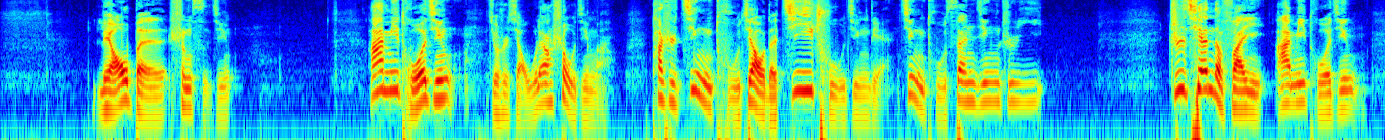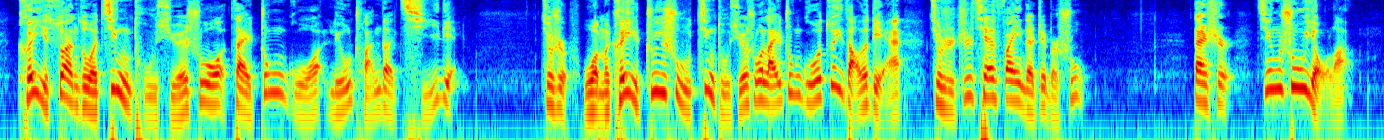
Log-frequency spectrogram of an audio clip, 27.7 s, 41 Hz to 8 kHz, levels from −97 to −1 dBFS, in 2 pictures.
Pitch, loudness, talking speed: 175 Hz, -17 LUFS, 200 characters per minute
